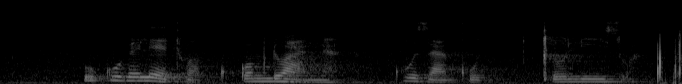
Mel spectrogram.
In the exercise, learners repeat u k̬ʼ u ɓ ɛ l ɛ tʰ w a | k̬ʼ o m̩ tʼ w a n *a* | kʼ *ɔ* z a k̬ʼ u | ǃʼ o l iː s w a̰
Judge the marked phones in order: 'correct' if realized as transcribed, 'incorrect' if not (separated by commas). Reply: correct, incorrect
